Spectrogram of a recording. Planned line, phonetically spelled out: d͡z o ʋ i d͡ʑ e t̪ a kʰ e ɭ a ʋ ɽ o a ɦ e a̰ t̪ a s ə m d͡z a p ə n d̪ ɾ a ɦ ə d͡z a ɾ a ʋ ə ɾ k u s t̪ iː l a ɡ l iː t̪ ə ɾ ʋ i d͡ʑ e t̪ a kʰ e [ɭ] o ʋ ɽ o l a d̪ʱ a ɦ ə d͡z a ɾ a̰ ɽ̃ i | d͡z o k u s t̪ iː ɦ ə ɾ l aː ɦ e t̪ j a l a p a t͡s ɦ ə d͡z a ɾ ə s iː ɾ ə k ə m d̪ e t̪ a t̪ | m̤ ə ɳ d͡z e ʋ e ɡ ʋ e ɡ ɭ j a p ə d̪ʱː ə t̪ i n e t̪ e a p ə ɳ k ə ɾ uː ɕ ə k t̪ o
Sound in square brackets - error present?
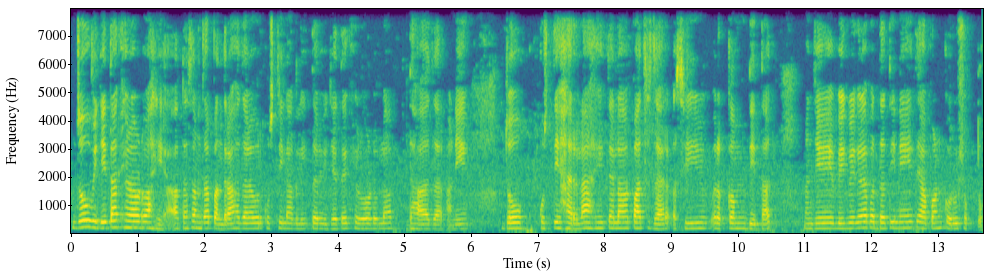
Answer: no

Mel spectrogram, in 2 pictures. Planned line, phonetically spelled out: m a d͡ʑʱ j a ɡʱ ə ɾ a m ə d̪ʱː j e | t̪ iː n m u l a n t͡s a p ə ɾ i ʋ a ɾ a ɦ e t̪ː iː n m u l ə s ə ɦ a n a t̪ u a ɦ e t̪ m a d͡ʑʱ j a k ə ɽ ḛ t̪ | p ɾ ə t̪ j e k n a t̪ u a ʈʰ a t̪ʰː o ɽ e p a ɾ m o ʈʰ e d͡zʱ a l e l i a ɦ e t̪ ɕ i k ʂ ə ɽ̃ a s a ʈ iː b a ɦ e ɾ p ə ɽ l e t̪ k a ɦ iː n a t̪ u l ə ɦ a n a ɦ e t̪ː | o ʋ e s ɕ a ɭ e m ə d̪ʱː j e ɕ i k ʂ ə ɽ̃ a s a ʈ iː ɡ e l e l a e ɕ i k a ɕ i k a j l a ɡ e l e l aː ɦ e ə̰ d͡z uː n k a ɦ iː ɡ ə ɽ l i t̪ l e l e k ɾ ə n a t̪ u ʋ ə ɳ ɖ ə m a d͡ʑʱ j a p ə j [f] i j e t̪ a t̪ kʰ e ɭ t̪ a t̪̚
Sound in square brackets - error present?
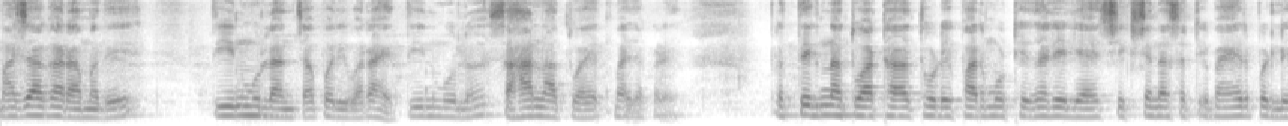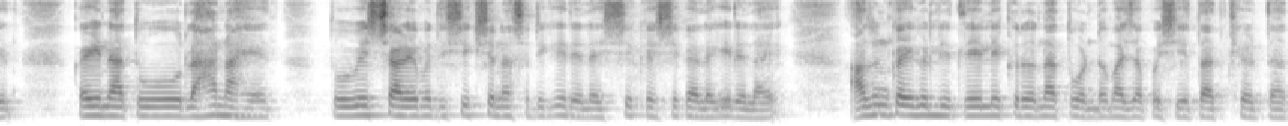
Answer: yes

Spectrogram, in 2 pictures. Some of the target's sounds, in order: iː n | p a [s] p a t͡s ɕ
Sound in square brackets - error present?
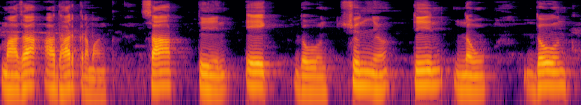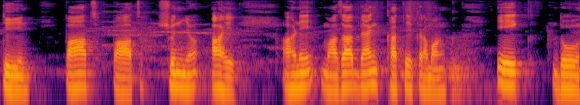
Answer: yes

